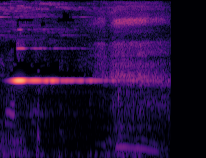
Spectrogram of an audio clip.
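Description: Outro sound effect: a sharp, high ding that holds one steady pitch for about a second and a half, with a short falling tone underneath near the end, then cuts off.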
